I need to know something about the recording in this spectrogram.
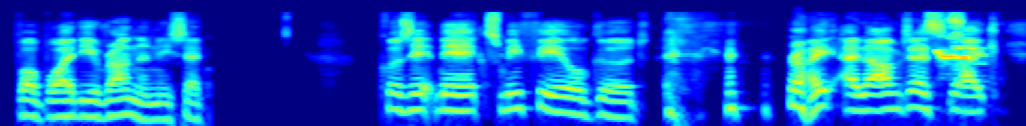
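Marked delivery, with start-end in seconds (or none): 2.5-4.3 rough, put-on Birmingham (Brummie) accent. Speaker quotes a runner explaining why he runs, in a put-on Brummie accent. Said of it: "I didn't realize he was from Scotland".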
